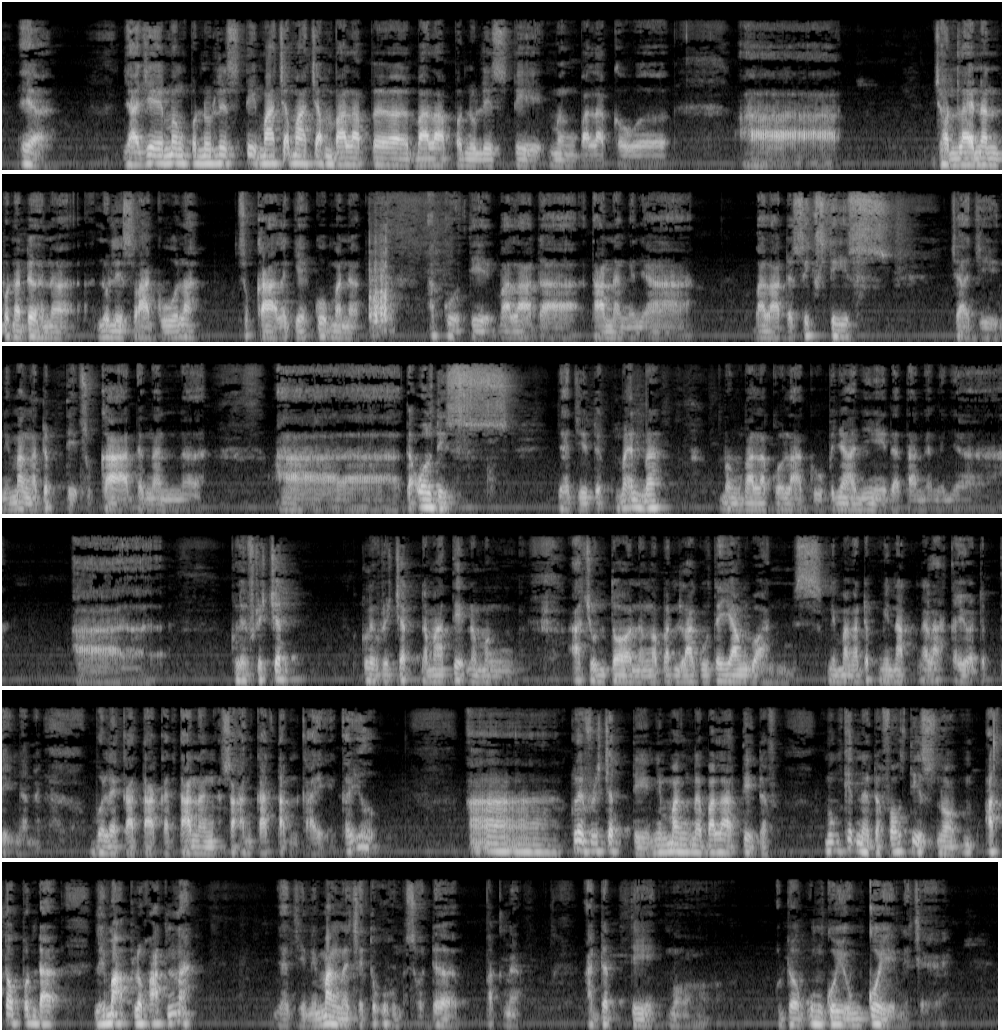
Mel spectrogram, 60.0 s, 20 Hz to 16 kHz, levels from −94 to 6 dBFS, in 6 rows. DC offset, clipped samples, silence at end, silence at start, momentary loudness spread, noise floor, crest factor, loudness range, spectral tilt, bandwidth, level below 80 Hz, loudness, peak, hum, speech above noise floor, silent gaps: under 0.1%; under 0.1%; 0.5 s; 0.2 s; 17 LU; -59 dBFS; 22 dB; 8 LU; -5 dB/octave; 11.5 kHz; -52 dBFS; -22 LUFS; 0 dBFS; none; 36 dB; none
